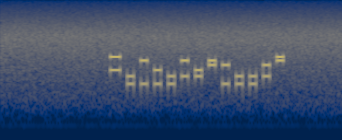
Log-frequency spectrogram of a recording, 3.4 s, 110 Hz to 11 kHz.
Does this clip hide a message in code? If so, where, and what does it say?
Yes: multi-frequency trunk signalling (R1, as on North American trunks) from 1.1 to 2.8 s, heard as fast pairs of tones, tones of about 70 ms. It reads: KP 17218304115 ST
